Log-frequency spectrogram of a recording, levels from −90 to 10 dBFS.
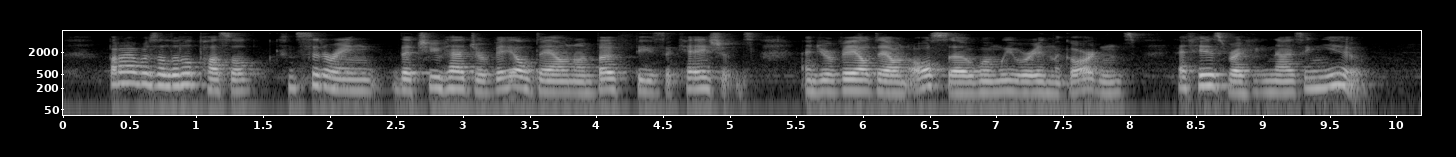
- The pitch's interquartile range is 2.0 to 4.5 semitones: Yes, average, 4.2 semitones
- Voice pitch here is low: No, medium, 175 Hz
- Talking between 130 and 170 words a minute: No, average, 190 wpm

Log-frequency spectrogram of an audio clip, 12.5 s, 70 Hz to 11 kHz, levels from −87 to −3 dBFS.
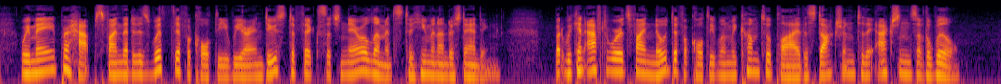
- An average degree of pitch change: Yes, average, 3.7 semitones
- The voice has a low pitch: Yes, low, 130 Hz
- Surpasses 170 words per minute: Yes, average, 190 wpm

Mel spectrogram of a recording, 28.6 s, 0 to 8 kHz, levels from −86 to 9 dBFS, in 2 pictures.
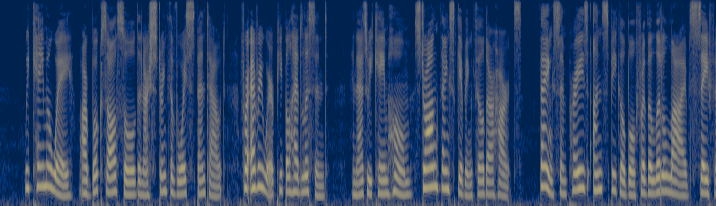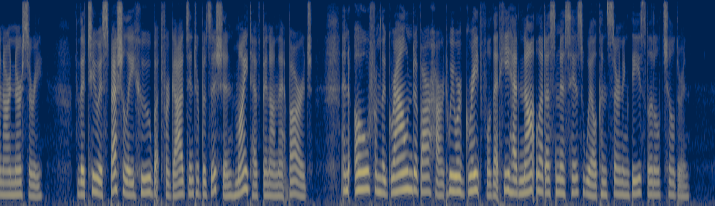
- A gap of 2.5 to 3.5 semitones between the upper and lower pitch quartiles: No, average, 4.4 semitones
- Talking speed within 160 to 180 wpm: Yes, average, 170 wpm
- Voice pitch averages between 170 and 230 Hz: Yes, high, 190 Hz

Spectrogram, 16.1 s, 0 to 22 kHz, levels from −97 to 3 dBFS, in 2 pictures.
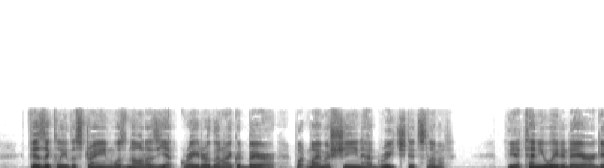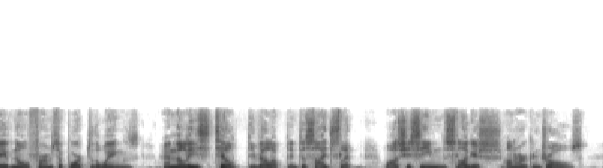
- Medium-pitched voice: No, low, 110 Hz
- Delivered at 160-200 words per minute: Yes, average, 165 wpm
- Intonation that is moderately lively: Yes, average, 3.2 semitones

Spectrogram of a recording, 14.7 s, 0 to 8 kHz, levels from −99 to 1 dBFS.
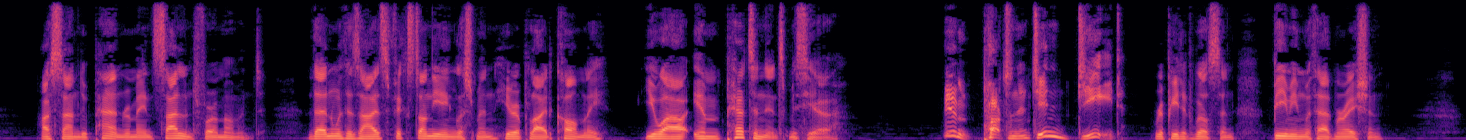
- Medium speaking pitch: No, low, 110 Hz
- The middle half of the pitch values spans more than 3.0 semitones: Yes, average, 3.6 semitones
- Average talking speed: No, slow, 120 wpm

